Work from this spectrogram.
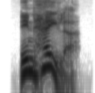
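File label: "inhaler", British English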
